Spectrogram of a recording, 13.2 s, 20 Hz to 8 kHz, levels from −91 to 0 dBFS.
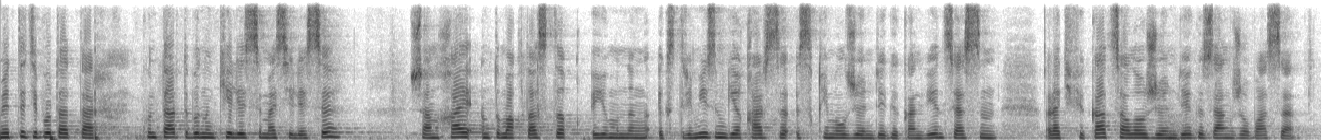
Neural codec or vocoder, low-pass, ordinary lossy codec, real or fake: none; none; none; real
